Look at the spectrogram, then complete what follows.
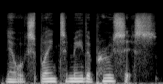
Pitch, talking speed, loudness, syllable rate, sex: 130 Hz, 220 wpm, -17 LUFS, 5.3 syllables/s, male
